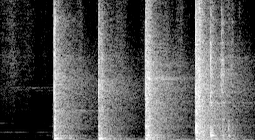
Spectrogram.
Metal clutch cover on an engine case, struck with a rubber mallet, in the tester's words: If it sounds like it's hollow, that's a good thing.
